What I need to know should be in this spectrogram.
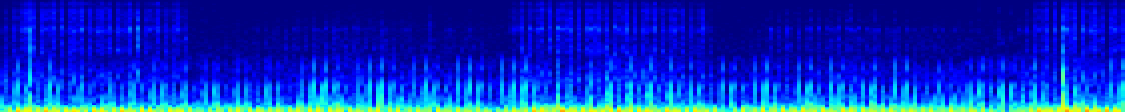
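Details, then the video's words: Sleeping domestic cat purring: a steady low rumbling purr that alternates between a deeper phase and a brighter, airier phase roughly every second, with no other sounds. "KUCING TIDUR MENDENGKUR"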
